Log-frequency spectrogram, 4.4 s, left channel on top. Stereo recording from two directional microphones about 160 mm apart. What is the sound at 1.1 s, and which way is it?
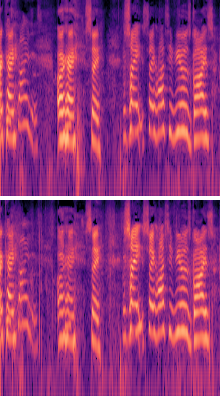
Speech, 90° left.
